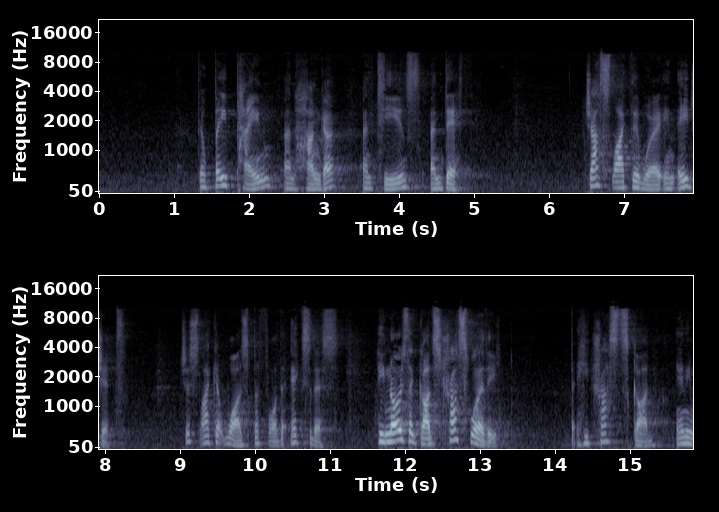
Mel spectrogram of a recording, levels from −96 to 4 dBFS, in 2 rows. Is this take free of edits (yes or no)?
no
